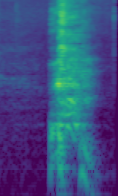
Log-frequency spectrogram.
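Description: A single sharp sneeze bursts out, abrupt and loud, lasting about half a second before quiet returns.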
